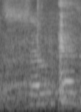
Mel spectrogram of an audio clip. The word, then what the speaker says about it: Soda: And I'm Soda, which they changed the spelling to soda, like soda pop.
